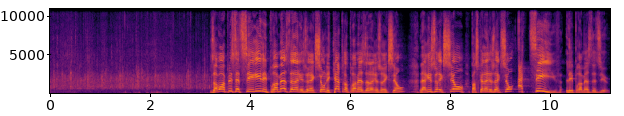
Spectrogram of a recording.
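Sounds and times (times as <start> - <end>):
audience applause at a sermon on the resurrection: 0.0 - 3.4
speech: 3.2 - 11.2.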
